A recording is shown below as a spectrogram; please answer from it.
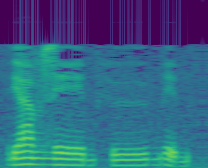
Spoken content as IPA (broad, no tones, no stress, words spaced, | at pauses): ɾʲavzeːb hʉːbeb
